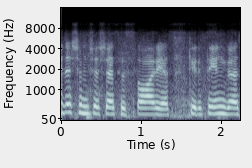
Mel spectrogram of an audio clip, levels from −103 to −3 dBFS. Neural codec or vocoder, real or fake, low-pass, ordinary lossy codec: codec, 16 kHz, 8 kbps, FreqCodec, smaller model; fake; 7.2 kHz; Opus, 32 kbps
